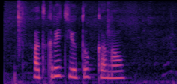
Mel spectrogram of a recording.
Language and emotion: Russian, neutral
